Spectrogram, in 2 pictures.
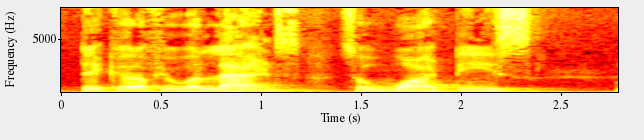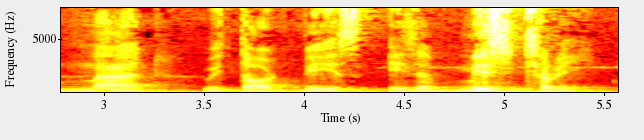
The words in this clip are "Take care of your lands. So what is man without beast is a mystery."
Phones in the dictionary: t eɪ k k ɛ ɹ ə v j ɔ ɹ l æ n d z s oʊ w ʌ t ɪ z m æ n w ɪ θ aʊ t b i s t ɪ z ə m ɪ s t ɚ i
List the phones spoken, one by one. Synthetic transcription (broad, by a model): t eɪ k k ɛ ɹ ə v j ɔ ɹ l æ n d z s oʊ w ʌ t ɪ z m æ n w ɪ t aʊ t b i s ɪ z ə m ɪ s t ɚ i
